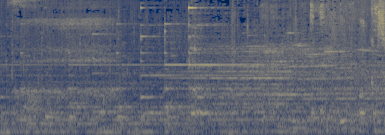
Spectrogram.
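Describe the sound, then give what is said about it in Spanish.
Water sloshes and splashes as someone lowers into a filled bath, with steady swirling and a few gentle squishy movements throughout. “se desnudó completamente y con los pies por delante se metió al agua, decidido a relajarse y olvidarse de lo acontecido en el bosque.”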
